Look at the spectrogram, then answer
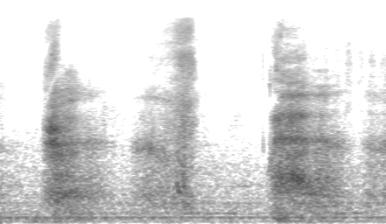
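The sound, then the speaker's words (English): Three heavy, rushing breaths from someone during a workout circuit, heart rate up, each a loud airy burst spaced about a second apart, panting to catch their breath. No talking. “Again, I already have my heart rate up. I'm breathing a little heavier.”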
